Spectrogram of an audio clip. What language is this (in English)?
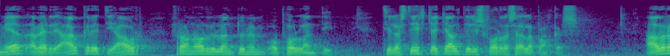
Icelandic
